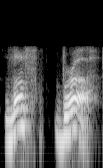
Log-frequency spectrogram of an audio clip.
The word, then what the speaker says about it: Loughborough: I will talk about childhood, but I'm sure your most burning question just now is where is Loughborough, which is actually pronounced Loughborough.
